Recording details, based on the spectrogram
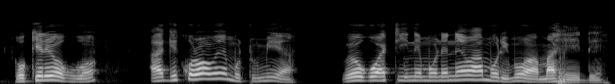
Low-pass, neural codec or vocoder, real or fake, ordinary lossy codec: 7.2 kHz; none; real; none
